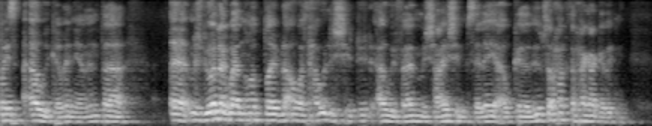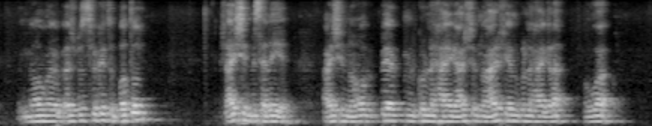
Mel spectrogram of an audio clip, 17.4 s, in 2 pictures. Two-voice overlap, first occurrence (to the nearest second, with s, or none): none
